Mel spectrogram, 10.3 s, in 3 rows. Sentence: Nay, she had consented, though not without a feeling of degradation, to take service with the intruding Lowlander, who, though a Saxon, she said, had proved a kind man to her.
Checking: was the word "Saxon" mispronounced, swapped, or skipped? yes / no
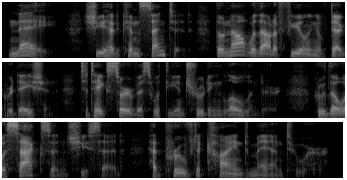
no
